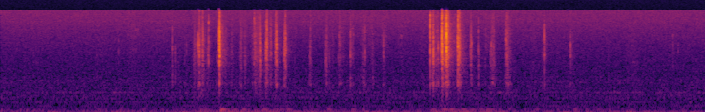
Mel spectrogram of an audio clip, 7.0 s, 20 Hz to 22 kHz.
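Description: Plastic 5x5 speed cube turned slowly by hand, its layers clicking and clacking as they rotate. There is a cluster of clicks about two seconds in and a louder run of clacks around four and a half seconds, with sparse single clicks between.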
